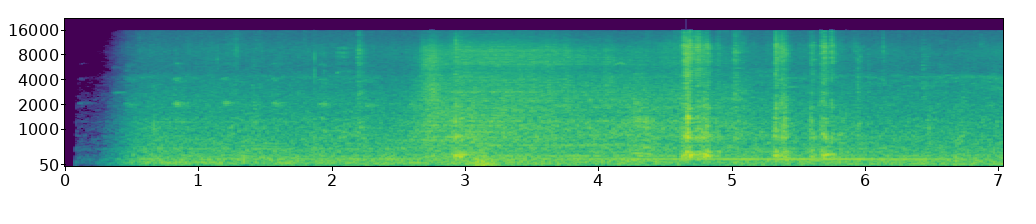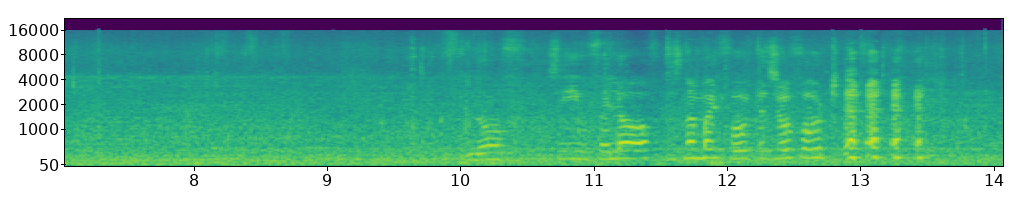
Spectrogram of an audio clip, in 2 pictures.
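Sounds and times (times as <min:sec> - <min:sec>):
steady low rumble: 0:02.2 - 0:09.9.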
